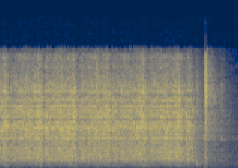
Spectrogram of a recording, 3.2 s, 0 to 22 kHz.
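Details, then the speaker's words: 1973 "112" after new points, coil, condenser and carburetor, on charger: slow rhythmic crank about three beats a second, one sharp firing pop then dies; owner suspects flooding, may need adjustment. "to be honest with you kindness sounds like it's flooded I almost wonder if it is"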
